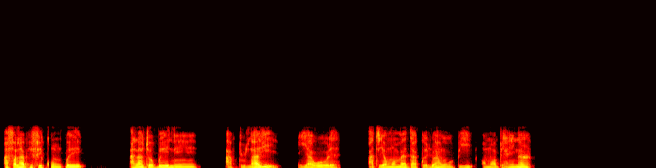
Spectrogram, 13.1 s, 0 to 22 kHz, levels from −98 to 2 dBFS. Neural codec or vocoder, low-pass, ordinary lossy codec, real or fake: codec, 16 kHz, 8 kbps, FunCodec, trained on LibriTTS, 25 frames a second; 5.4 kHz; none; fake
